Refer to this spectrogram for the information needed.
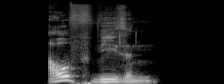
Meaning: inflection of aufweisen: 1. first/third-person plural dependent preterite 2. first/third-person plural dependent subjunctive II
- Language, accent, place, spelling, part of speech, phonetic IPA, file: German, Germany, Berlin, aufwiesen, verb, [ˈaʊ̯fˌviːzn̩], De-aufwiesen.ogg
